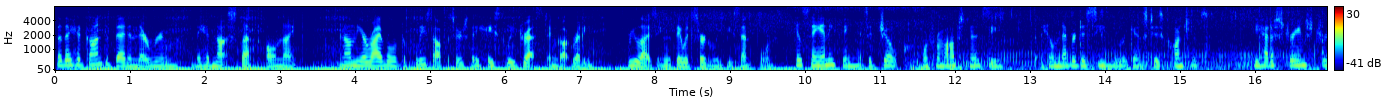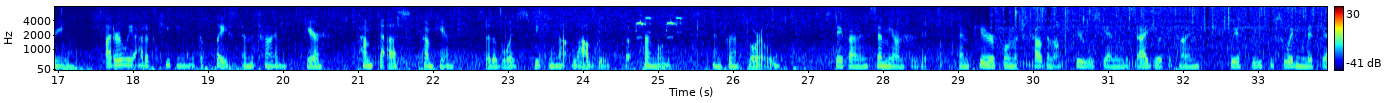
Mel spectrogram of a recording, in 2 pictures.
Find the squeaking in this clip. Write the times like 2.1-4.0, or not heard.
24.7-25.4.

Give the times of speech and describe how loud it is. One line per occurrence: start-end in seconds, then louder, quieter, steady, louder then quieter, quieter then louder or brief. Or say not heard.
0.0-33.8 steady.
